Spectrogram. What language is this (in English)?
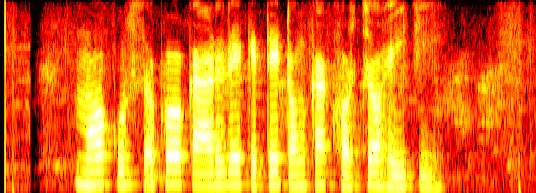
Odia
